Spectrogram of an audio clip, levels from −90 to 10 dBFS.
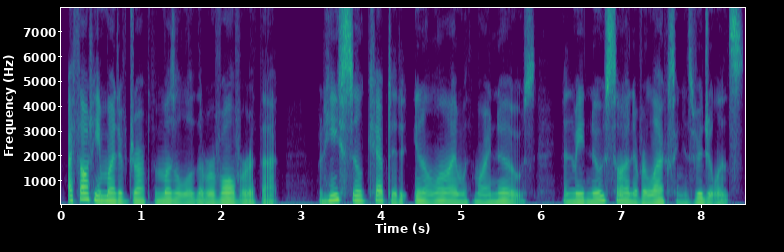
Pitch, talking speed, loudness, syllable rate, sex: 165 Hz, 225 wpm, -20 LUFS, 5.5 syllables/s, female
